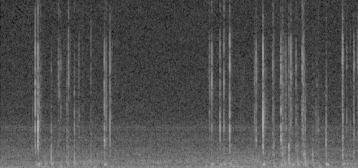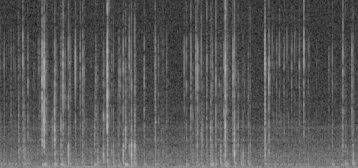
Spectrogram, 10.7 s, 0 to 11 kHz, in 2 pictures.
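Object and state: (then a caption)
Laptop keyboard keys being typed on. Fingertips and painted nails of both hands type on the black plastic keys of a solid 13-inch silver aluminium MacBook Pro laptop keyboard. Quiet, bright, clicky taps come in irregular bursts and clusters, each one short and dry with no ring. The result is steady, uneven typing with brief pauses between runs of keystrokes.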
